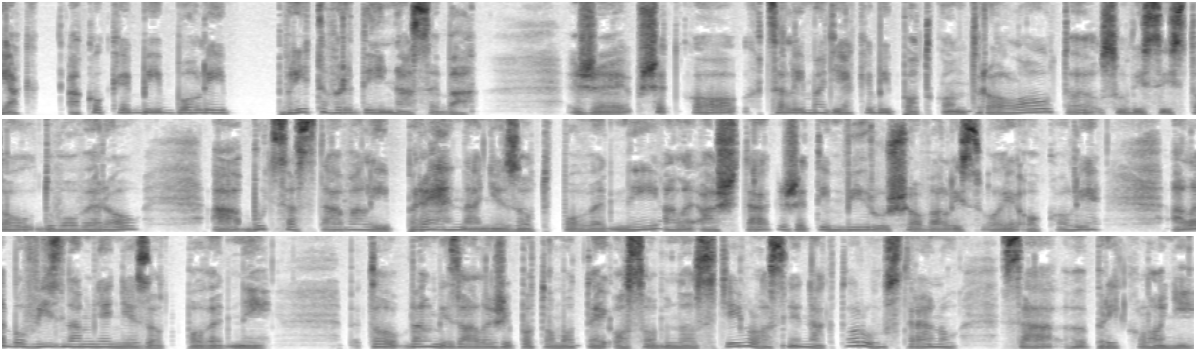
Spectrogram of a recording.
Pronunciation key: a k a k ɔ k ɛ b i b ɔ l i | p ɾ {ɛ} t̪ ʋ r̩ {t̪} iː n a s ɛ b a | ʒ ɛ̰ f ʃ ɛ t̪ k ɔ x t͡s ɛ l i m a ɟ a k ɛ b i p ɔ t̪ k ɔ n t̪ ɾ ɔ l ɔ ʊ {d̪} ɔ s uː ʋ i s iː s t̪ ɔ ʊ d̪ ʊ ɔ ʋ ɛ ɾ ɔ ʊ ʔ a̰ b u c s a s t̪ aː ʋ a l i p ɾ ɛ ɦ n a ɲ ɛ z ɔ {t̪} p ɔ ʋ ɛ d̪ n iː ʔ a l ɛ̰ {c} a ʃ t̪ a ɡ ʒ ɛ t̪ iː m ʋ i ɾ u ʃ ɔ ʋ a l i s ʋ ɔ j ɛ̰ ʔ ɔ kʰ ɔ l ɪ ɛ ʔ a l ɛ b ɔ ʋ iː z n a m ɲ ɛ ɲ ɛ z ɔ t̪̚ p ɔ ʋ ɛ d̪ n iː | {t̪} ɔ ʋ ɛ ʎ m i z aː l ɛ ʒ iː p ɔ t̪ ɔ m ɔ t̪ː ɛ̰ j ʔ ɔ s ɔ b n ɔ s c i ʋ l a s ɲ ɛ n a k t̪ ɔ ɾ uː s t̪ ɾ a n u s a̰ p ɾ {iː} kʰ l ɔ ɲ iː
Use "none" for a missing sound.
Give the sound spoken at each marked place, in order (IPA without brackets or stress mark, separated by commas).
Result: i, d̪, t̪, t̪, ʔ, t̪, i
